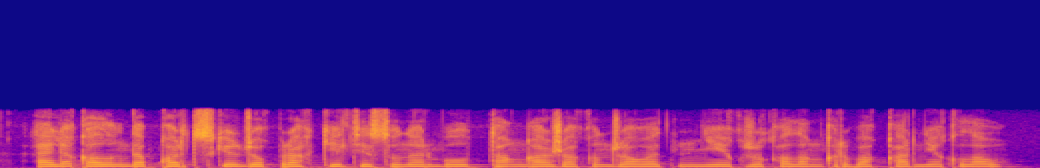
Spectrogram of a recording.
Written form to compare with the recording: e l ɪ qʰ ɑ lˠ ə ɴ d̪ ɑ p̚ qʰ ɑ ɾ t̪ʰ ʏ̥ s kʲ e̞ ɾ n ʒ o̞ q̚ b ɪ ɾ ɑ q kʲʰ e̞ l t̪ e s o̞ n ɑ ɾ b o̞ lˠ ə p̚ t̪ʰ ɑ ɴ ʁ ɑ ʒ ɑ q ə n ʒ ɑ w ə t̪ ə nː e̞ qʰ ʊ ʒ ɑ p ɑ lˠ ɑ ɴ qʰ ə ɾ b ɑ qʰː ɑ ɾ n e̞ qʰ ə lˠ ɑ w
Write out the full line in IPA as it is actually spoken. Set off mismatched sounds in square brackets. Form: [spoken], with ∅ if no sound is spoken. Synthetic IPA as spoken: [æ] l ɪ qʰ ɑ lˠ ə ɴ d̪ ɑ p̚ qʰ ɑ ɾ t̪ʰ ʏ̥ s kʲ e̞ [∅] n ʒ o̞ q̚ b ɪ ɾ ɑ q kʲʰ e̞ l t̪ e s o̞ n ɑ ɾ b o̞ lˠ ə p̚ t̪ʰ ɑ ɴ ʁ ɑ ʒ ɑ q ə n ʒ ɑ w [ɑ] t̪ ə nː e̞ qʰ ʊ ʒ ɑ [q] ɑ lˠ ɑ ɴ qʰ ə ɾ b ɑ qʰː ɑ ɾ n e̞ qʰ ə lˠ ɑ w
